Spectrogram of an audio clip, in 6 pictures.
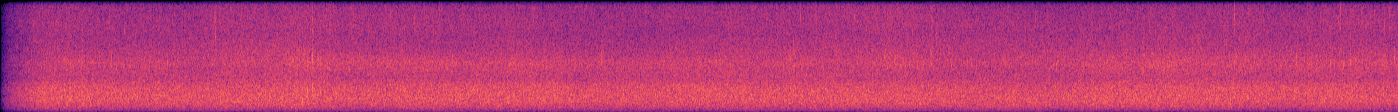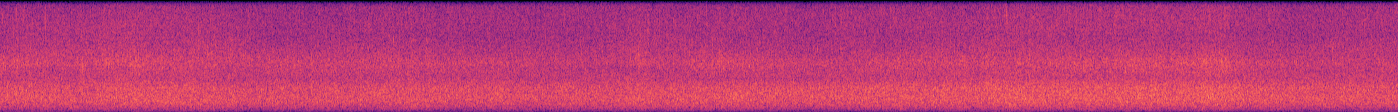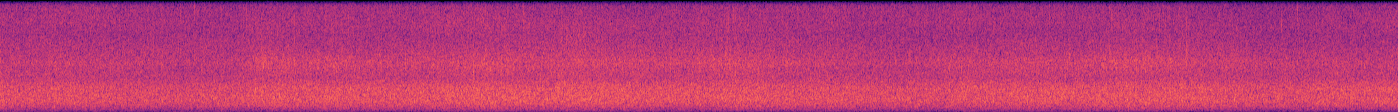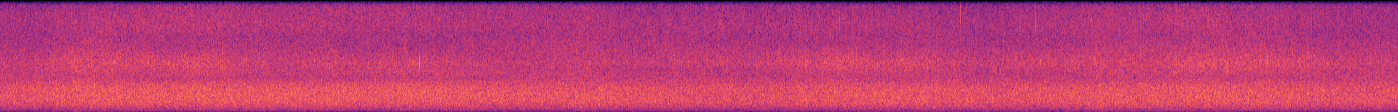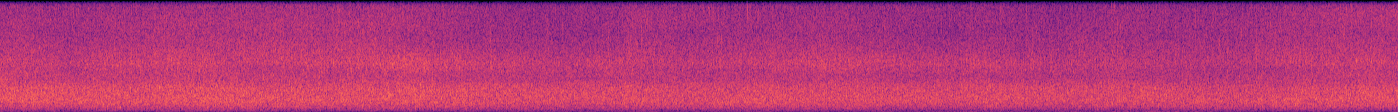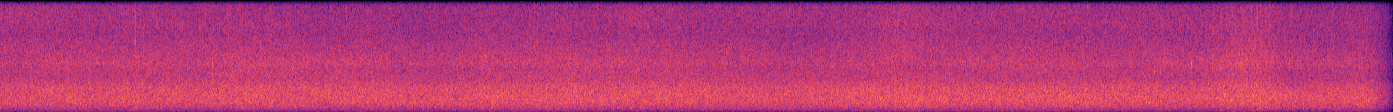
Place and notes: Frederiksvej, Nexø, Denmark - Small waves
Small waves, from sandy beach
Petites vagues, plage de sable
